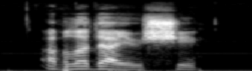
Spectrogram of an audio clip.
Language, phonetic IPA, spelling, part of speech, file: Russian, [ɐbɫɐˈdajʉɕːɪj], обладающий, verb, Ru-обладающий.ogg
- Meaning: present active imperfective participle of облада́ть (obladátʹ)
